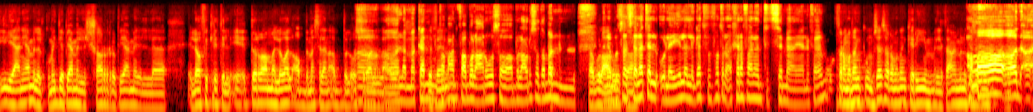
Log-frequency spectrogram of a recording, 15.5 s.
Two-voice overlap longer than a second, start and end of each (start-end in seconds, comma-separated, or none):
5.3-6.9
